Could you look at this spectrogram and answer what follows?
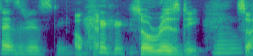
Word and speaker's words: RISD: It's pronounced as RISD. Okay. So RISD.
